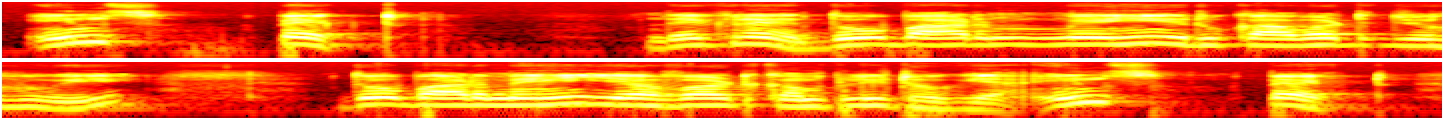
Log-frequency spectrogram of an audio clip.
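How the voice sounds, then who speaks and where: A man's voice: high voice, muffled recording. A man teaching an exam-prep lesson, patiently repeating his points and sounding words out syllable by syllable. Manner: spells words out slowly, syllable by syllable.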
